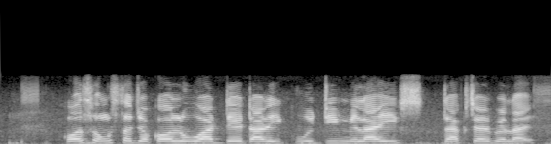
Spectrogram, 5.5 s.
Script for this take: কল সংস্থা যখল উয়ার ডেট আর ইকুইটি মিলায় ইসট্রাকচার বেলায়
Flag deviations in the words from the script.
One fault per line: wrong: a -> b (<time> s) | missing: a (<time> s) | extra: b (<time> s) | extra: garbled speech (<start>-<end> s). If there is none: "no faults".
no faults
